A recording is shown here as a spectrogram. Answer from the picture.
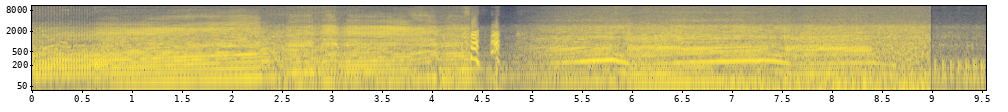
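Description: KTM Duke 250 single-cylinder engine accelerating: the note climbs, breaks off briefly about four and a half seconds in as at a gear change, climbs again and holds steady, then falls away near the end.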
